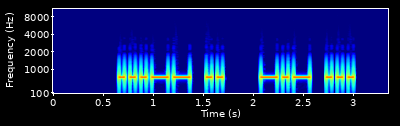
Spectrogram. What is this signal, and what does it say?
Morse code, heard as a keyed tone, about 22 wpm, 700 Hz. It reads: 3I KS
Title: Winter Field Day Exchanges 22wpm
